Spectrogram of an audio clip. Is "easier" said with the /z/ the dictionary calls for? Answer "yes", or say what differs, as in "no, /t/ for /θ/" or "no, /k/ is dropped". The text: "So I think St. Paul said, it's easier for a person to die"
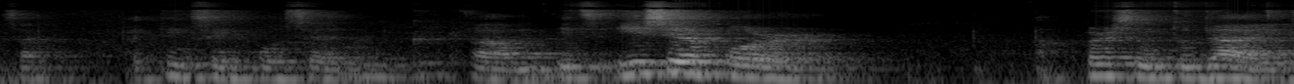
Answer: no, /s/ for /z/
